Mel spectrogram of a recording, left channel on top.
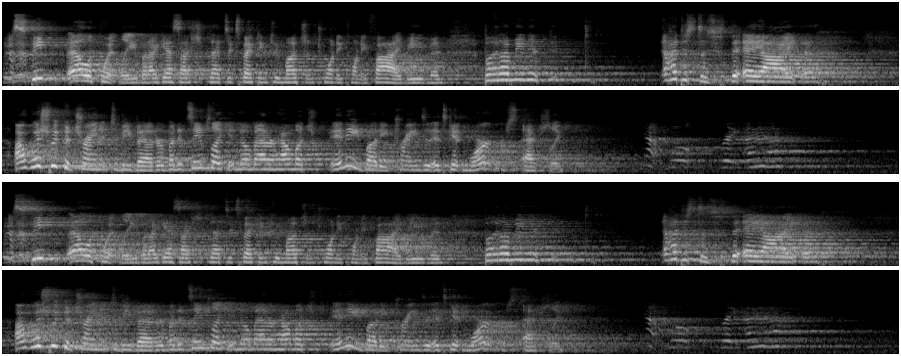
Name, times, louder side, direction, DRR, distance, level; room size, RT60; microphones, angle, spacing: voice 1, 0.1-5.4 6.6-8.7 9.1-14.6, left 3 dB, 45° left, 3 dB, 0.8 m, -21 dB
voice 2, 15.4-16.8, left 2 dB, 15° left, -3 dB, 3.2 m, -35 dB
21.0 x 17.0 x 10.0 m, 2.8 s
head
